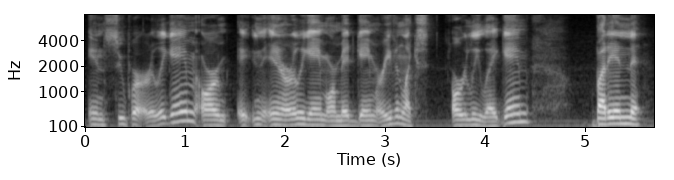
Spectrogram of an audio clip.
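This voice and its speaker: A woman's voice: a bass voice, lively intonation, fairly quick. A woman giving casual tier-list commentary on a card game, thinking aloud and rambling with fillers and restarts. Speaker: gaming video creator.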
